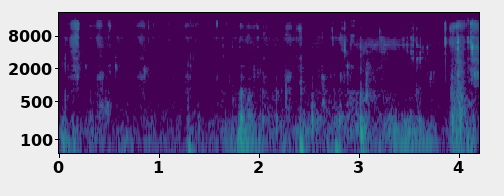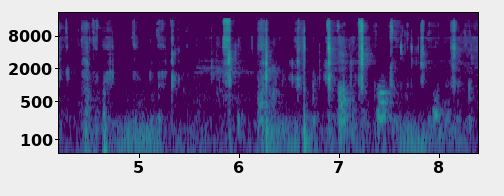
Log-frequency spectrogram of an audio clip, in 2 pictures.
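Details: Labrador Retriever puppies eating minced beef indoors: busy repeated smacking and crunching clicks, about three a second, growing louder and denser in the second half.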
